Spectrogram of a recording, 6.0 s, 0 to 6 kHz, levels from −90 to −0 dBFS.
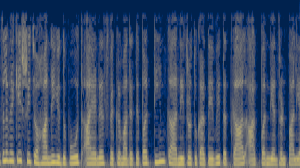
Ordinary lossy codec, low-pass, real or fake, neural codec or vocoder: none; 5.4 kHz; real; none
